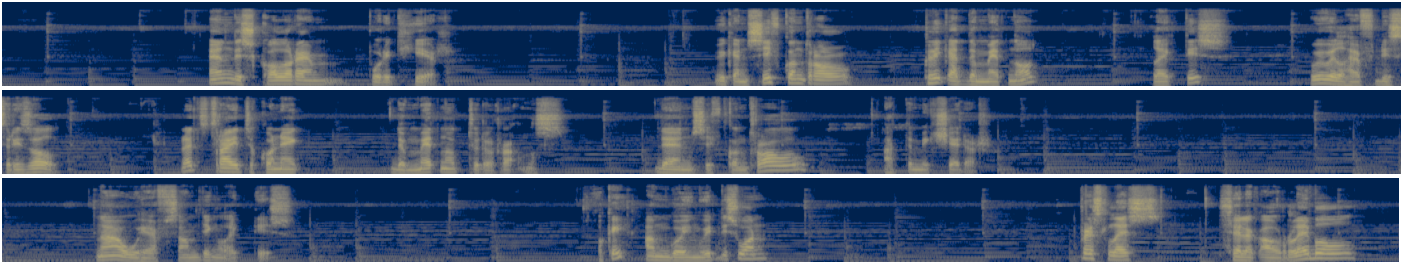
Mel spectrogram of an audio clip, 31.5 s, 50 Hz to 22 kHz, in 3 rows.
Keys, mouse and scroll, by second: 30.0 click, 30.9 Escape.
